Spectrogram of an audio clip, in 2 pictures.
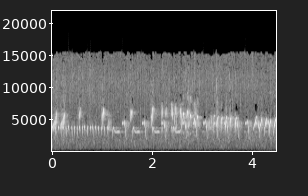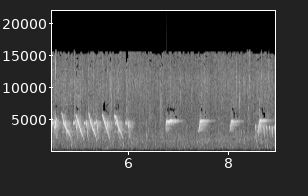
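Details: Male and female Horsfield's bush larks singing, used to help birds newly separated from the flock settle into a cage. Steady whistled notes give way to a dense run of quick downward-sweeping high chirps, then short repeated rising whistles.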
